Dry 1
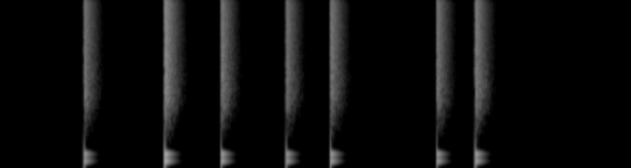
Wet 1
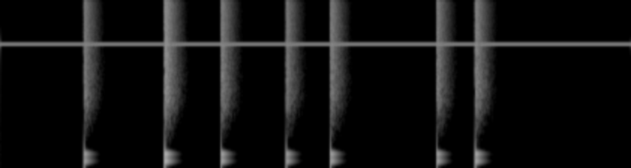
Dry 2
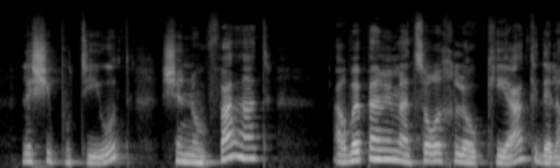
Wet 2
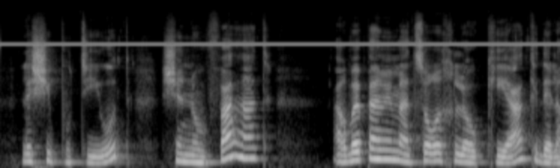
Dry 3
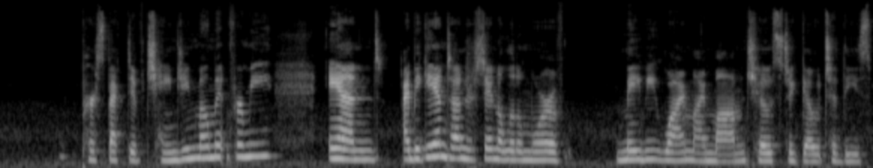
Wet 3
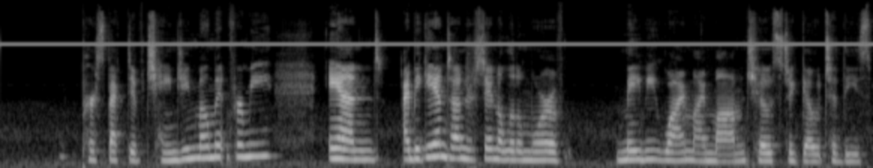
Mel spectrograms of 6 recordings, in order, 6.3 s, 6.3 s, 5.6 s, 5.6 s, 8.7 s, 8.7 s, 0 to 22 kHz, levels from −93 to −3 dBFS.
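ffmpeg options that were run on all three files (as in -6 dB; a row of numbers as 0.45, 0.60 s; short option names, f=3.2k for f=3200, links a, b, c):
-af "acontrast=32,aeval=exprs='val(0)+0.0141*sin(2*PI*7300*n/s)':c=same,volume=-2.5dB"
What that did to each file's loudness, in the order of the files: +2.0, +3.0, +3.5 LU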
